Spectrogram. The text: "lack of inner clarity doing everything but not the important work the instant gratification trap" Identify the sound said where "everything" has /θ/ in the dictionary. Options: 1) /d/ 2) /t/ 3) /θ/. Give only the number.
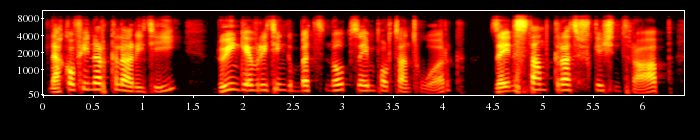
2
